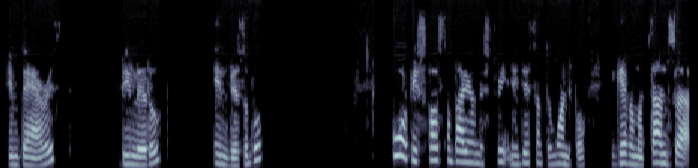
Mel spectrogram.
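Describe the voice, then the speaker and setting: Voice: mid-range voice, breathy edge, dry recording. Preacher on a tinny line. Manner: repeats key phrases slowly for emphasis. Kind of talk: sermon-style teaching. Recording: tinny phone-like sound.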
